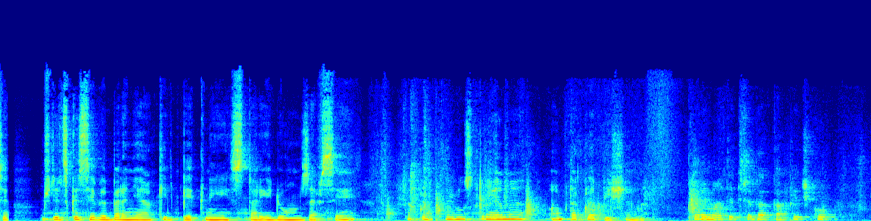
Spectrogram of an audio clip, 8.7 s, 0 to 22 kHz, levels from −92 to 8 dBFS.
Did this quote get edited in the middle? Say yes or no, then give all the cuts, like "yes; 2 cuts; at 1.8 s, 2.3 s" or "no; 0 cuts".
no; 0 cuts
